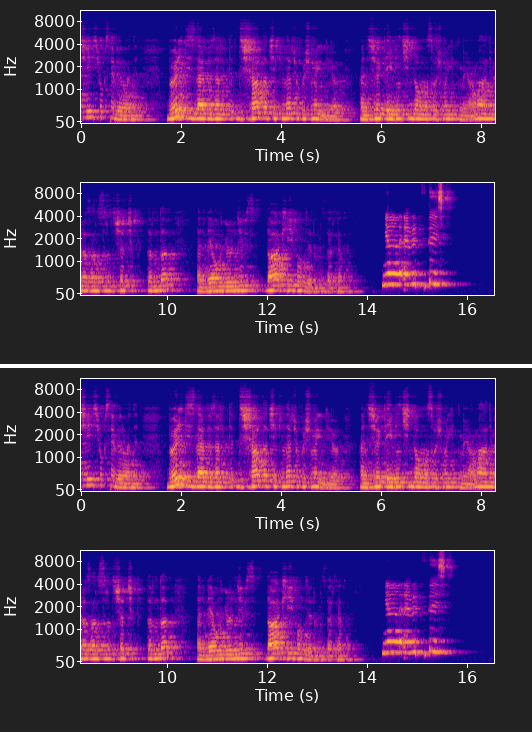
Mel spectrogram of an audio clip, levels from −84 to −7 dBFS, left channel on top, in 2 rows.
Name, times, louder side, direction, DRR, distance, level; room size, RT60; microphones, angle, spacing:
voice 1, 0.0-5.2 5.6-9.3 9.6-10.3 10.6-13.6, equal, 20° right, 3 dB, 6.1 m, -25 dB
voice 2, 14.3-15.5, left 2 dB, 35° left, 5 dB, 2.2 m, -23 dB
27.5 x 25.0 x 5.1 m, 0.63 s
head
